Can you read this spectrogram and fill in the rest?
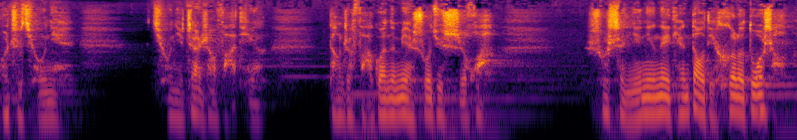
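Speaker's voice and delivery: soft broken begging; quiet pleading. Acted. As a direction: plead quietly, almost gone. Begs him to testify.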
